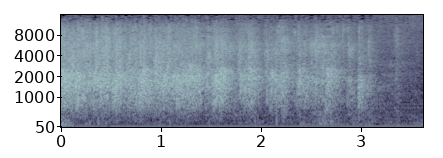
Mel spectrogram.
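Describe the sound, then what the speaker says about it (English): A church audience gives a sustained round of applause, steady and fairly close throughout, with a constant low hum underneath and no clear talking. "Will you guys give them a Mountain Movers round of applause?"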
